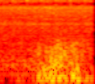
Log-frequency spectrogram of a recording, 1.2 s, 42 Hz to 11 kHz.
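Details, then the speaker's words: Volvo S60 with overheating complaint, idling with AC on after repairing a broken signal wire on the fan relay: airy fan rush over the engine note; cooling fan now switching on and off as it should. "there it is. Fan's working now. Turn it on and off as it should. So it ended up being that little signal wire."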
